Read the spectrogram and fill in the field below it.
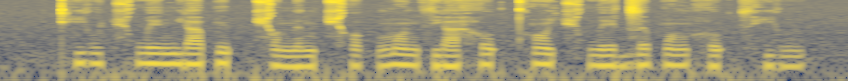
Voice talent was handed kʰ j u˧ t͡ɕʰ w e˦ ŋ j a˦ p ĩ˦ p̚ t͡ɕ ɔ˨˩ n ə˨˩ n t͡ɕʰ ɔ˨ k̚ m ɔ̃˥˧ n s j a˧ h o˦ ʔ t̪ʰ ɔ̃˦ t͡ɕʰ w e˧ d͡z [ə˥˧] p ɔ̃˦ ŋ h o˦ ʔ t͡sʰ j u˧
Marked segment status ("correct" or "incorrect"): correct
